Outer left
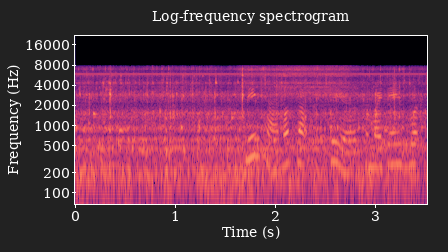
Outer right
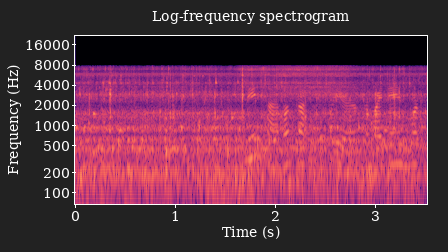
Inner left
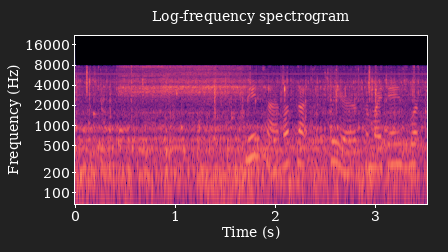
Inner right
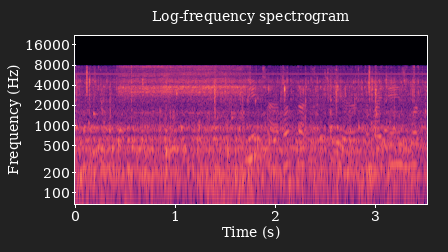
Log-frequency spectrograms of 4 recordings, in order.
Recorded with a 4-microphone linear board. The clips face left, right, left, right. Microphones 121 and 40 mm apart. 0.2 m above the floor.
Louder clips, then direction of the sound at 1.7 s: Outer left 6 dB, inner left 3 dB; 25° left (ahead or behind).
